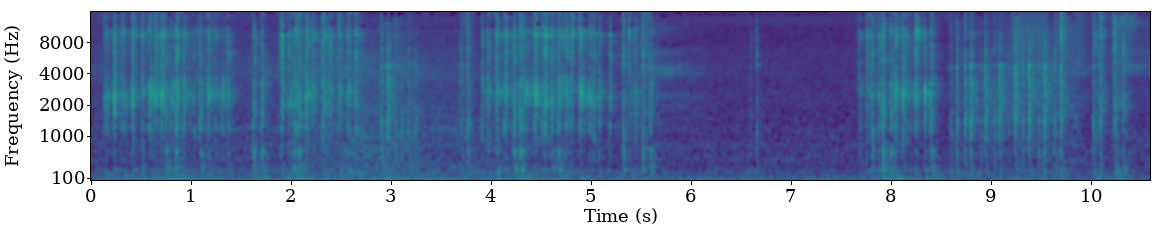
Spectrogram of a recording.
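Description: Fingertips type steadily on a compact VGN X68 mechanical keyboard with plastic keycaps on a plastic case. Bursts of quick, bright clicky keystrokes are separated by a quieter pause in the middle, over a steady low hum.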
